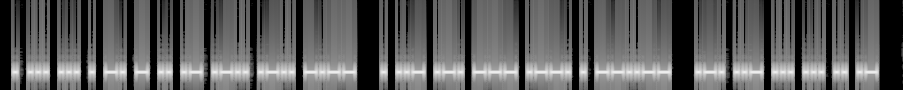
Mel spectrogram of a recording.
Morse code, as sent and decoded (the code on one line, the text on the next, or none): . ... ... -. - .. .- .-.. .-.. -.-- / . ..- .-. --- .--. --..-- / .-. ..- ... ... .. .-
ESSENTIALLY EUROPE, RUSSIA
